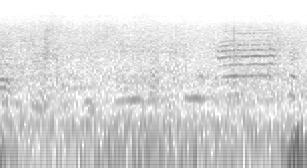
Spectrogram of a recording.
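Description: Faint voices of people out in the open over a low rumble, with a high-pitched call, like a child's voice, near the end.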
